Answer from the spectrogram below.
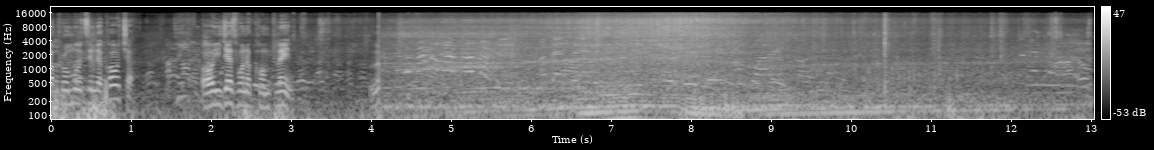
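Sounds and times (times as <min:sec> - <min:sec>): faint voices: 0:01.0 - 0:13.0
low vehicle rumble: 0:04.2 - 0:13.0.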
